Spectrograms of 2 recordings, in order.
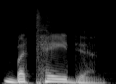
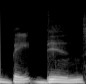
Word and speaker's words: Batei Din: But plural, it's Batei Din. Don't say Beit Dins or Beit's Din, say Batei Din.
